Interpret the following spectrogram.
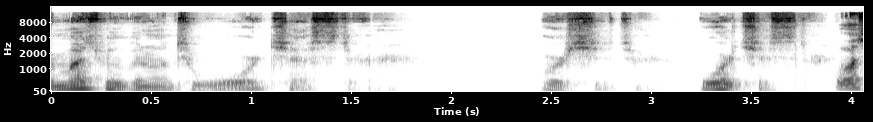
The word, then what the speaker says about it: Worcester: Worester. Okay. Worcester. Worester. Gotcha. Worester. Thank you. Properly pronounced worester.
